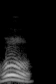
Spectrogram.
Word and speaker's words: है: பட் வந்து இட் is better to learn high only, not ஹ.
